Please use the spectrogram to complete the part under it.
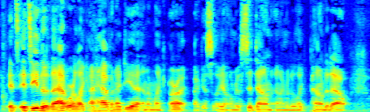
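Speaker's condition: No condition

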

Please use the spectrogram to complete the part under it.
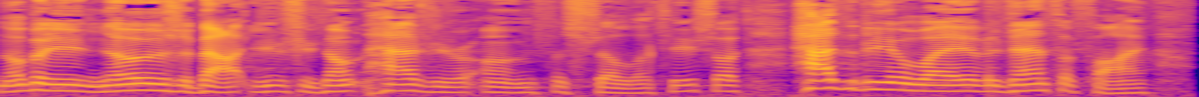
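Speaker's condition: Tongue cancer, jaw reconstruction, osteonecrosis of jaw after radiation; radiation-treated tongue cancer

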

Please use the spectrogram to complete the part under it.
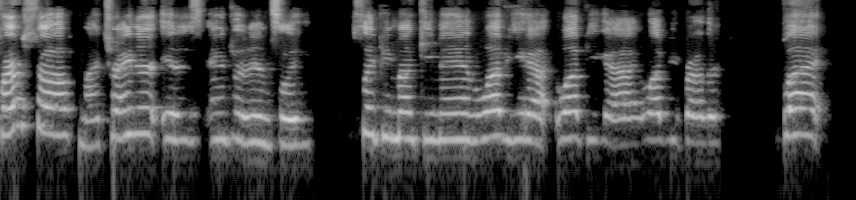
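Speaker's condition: Cerebral palsy; falls

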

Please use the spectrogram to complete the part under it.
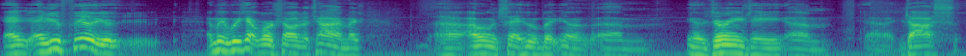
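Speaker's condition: Tongue cancer surgery; slight slur, talks okay

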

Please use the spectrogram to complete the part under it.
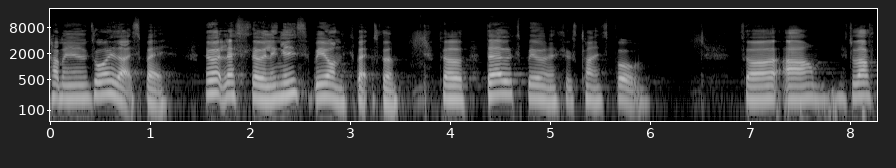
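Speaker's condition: Deafness, born deaf

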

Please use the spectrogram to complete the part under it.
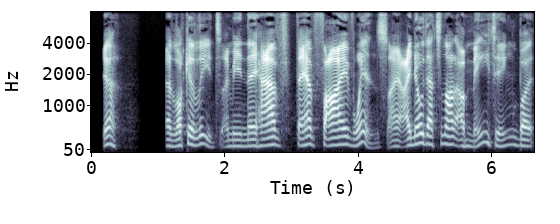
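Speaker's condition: No condition

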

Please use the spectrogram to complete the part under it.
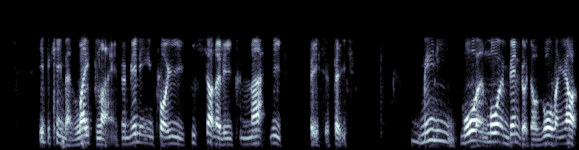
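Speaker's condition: Deafness, born deaf, cochlear implant

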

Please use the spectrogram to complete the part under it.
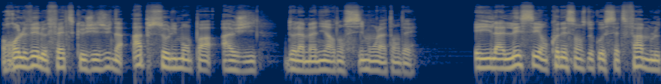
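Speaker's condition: No condition

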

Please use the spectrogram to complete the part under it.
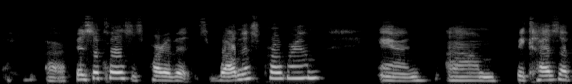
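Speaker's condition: Cleft lip and palate; one or two surgeries a year

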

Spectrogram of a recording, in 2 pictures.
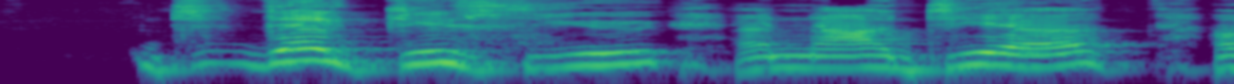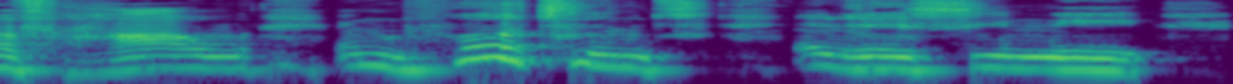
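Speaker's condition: Dysarthria post-stroke; speech highly affected, lost most mobility, vision and hearing also affected; years post-stroke, slowly improving, speaking, eating, walking, one-handed wheelchair, speech therapy with Bethany Wilson; initially unable to communicate by text or voice, often not understood, now more understandable

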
